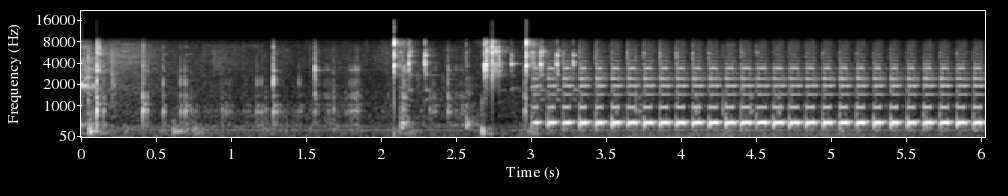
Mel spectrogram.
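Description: A Les Logan Speed-X semi-automatic key (bug) clicks lightly as it is handled. About three seconds in, its vibrating pendulum starts keying a fast, even string of Morse dots as a mid-pitched beeping tone, which keeps going steadily: the damper is set so the pendulum still vibrates freely.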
